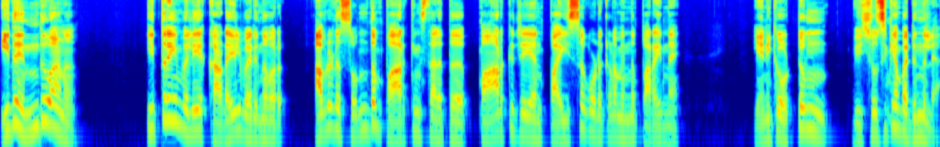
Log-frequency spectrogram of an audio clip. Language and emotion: Malayalam, angry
